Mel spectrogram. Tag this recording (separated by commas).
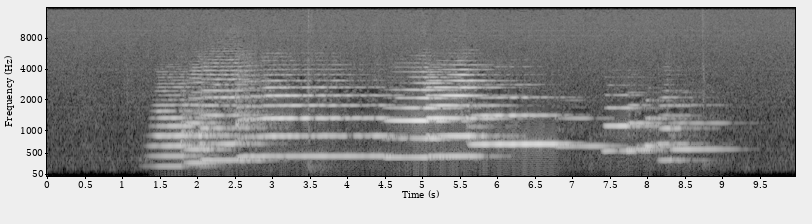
Trumpet, Brass instrument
